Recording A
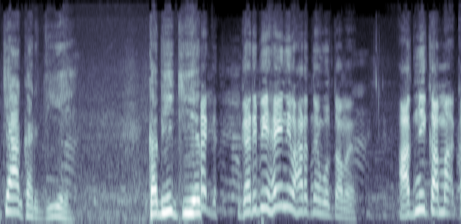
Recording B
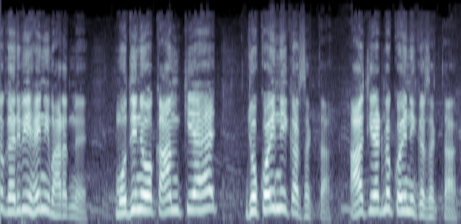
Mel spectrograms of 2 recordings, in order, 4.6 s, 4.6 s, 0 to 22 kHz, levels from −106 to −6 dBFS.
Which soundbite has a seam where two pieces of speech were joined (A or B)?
A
